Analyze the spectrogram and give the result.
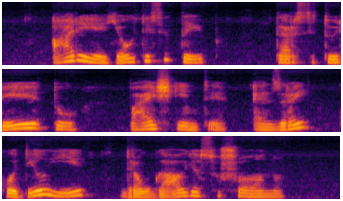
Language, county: Lithuanian, Vilnius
